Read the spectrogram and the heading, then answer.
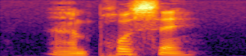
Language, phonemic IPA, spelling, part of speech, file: French, /pʁɔ.sɛ/, procès, noun, Fr-procès.ogg
- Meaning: 1. lawsuit 2. trial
